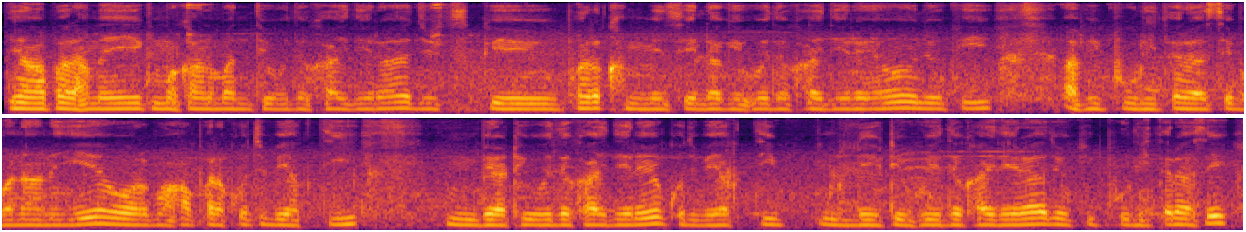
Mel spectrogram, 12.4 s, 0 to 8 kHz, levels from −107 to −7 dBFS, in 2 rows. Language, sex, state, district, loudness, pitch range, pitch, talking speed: Hindi, male, Chhattisgarh, Rajnandgaon, -26 LUFS, 145-155 Hz, 145 Hz, 265 wpm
